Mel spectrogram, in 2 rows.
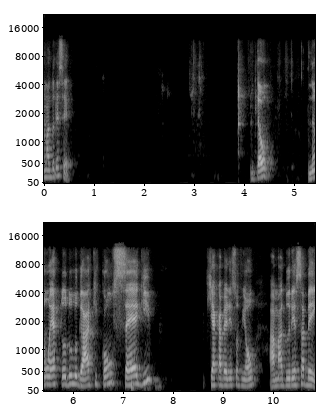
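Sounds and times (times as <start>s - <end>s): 
speech: 0.0s - 0.6s, 4.1s - 4.6s, 5.3s - 7.8s, 8.7s - 10.8s
person sipping a drink with mouth clicks: 2.3s - 3.3s.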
